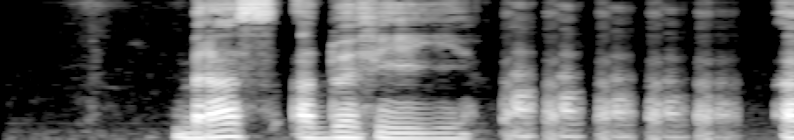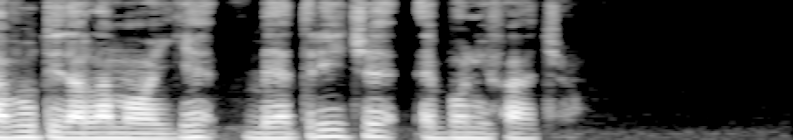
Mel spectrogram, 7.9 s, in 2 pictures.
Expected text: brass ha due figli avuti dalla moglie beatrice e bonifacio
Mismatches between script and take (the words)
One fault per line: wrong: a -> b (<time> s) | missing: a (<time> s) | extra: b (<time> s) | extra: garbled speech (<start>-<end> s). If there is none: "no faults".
no faults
